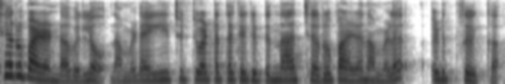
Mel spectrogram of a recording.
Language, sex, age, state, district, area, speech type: Malayalam, female, 18-30, Kerala, Malappuram, rural, spontaneous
